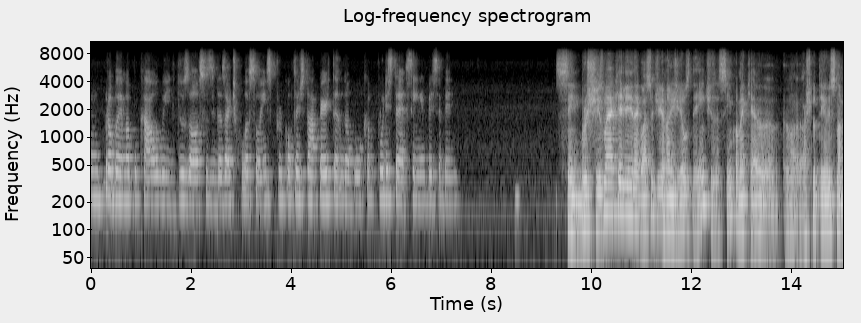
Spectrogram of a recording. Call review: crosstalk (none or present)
none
